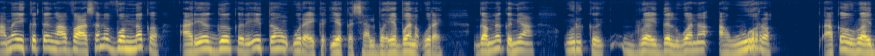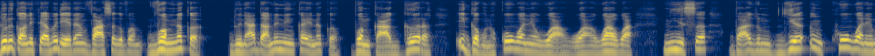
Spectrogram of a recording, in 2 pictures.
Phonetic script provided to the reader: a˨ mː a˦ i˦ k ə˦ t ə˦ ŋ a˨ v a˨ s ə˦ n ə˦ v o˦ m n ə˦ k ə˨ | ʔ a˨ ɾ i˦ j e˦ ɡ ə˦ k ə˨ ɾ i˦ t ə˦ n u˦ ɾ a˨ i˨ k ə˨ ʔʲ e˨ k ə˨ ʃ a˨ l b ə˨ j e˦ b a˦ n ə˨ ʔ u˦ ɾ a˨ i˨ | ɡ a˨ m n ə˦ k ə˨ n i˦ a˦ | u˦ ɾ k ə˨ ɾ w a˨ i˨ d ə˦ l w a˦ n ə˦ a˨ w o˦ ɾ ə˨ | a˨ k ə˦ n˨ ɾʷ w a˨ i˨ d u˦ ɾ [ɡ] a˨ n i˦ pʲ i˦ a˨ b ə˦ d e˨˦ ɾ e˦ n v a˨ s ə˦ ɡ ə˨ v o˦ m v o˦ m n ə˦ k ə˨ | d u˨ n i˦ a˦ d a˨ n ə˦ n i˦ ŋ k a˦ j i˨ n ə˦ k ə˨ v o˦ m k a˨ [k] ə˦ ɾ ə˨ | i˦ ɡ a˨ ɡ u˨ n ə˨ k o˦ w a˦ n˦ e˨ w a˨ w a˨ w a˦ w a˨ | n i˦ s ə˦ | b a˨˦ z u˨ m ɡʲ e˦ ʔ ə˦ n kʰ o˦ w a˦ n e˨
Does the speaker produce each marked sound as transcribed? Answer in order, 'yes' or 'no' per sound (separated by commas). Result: yes, no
